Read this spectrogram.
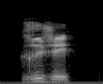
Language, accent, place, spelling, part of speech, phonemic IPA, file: French, France, Lyon, gruger, verb, /ɡʁy.ʒe/, LL-Q150 (fra)-gruger.wav
- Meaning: 1. to dupe, con; to rob 2. to devour, scoff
